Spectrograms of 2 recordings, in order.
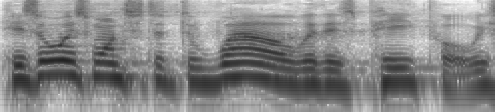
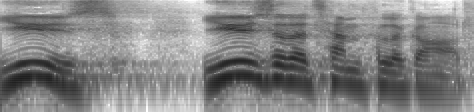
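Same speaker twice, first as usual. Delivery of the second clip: put-on Northern Irish accent, "you" said as "use". Preaching, showing how Paul would say it if Northern Irish, Northern Irish accent. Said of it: "that's my northern irish accent".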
